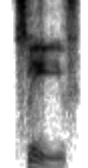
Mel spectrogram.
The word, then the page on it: sleeve: British English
